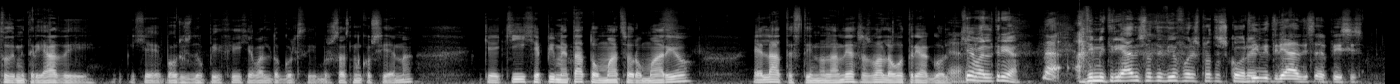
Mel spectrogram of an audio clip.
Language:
Greek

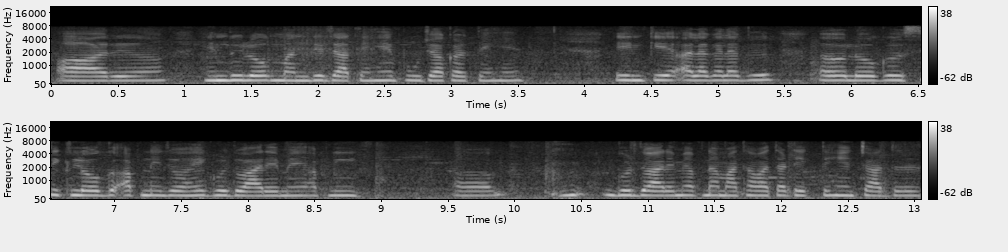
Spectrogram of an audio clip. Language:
Urdu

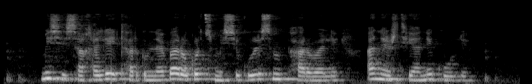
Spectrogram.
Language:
Georgian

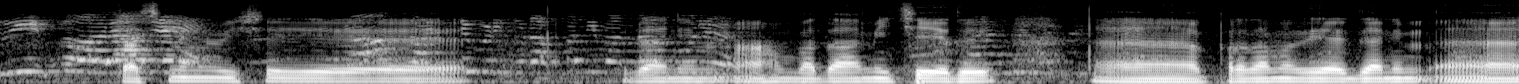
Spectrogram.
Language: Sanskrit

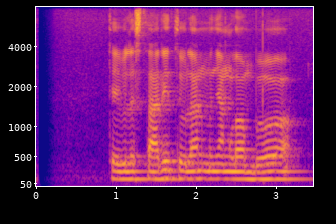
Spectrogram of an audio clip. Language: Javanese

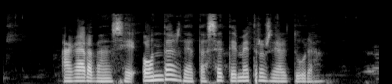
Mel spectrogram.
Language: Galician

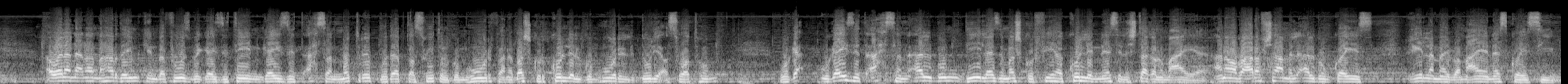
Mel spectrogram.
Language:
Arabic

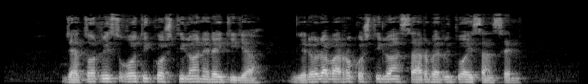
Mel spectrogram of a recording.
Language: Basque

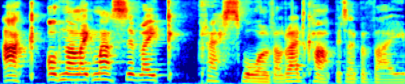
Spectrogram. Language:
Welsh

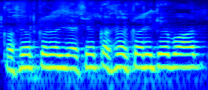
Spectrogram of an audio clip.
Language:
Maithili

